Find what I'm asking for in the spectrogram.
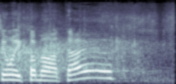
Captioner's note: applause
